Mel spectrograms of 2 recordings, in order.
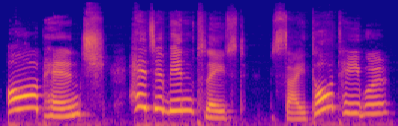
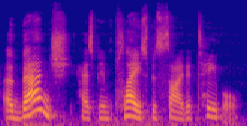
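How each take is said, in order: First: Every word, including small ones, gets equal stress. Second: Small words are reduced; content words are stressed.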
